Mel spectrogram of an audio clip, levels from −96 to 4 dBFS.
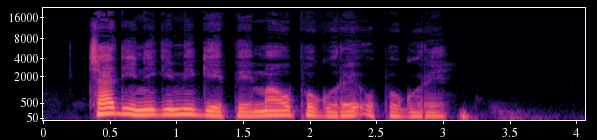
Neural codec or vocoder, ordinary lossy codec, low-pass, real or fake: none; MP3, 96 kbps; 19.8 kHz; real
